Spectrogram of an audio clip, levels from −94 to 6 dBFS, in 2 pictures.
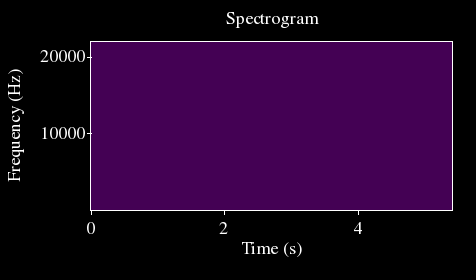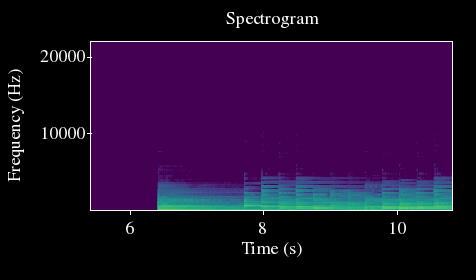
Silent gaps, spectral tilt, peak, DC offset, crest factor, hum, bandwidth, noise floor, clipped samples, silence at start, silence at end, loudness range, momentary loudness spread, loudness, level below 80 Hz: none; -12 dB/octave; -10 dBFS; under 0.1%; 18 dB; none; 4 kHz; under -90 dBFS; under 0.1%; 6.4 s; 0 s; 4 LU; 7 LU; -26 LUFS; -46 dBFS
